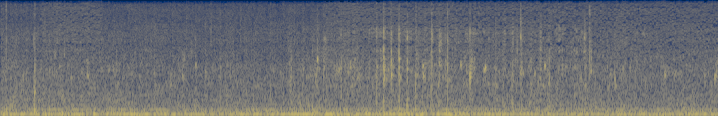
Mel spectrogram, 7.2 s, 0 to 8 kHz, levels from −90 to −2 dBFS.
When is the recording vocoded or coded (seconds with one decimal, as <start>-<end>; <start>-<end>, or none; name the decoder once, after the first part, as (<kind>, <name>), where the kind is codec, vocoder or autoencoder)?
0.0-5.4 (codec, DAC); 6.1-7.2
